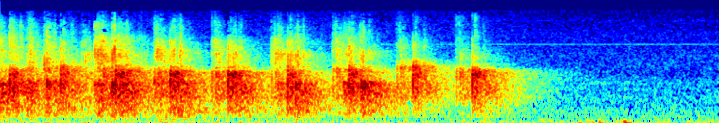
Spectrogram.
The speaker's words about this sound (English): Clap your hands right there.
